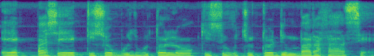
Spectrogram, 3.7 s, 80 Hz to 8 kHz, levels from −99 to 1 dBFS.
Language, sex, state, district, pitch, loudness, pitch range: Bengali, female, Assam, Hailakandi, 185 Hz, -15 LUFS, 180-195 Hz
